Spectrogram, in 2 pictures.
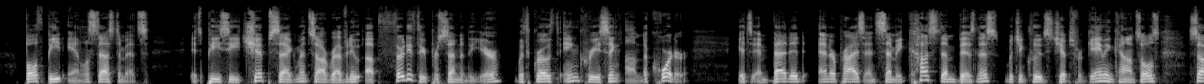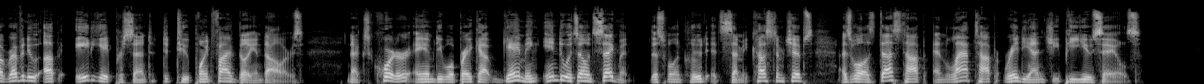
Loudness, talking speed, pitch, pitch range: -18 LUFS, 165 wpm, 125 Hz, 115-145 Hz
